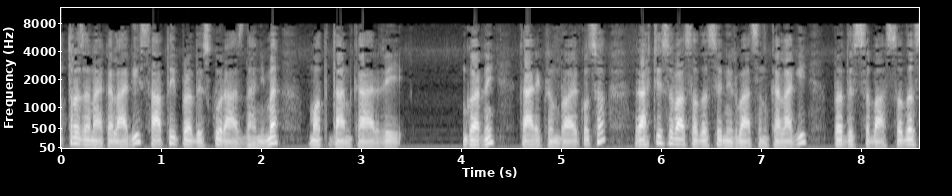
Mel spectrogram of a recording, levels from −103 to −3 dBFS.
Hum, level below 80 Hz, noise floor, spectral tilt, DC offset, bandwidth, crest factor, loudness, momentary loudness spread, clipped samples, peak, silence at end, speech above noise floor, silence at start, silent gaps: none; -48 dBFS; -51 dBFS; -5 dB/octave; under 0.1%; 8 kHz; 18 dB; -18 LUFS; 5 LU; under 0.1%; 0 dBFS; 0 s; 34 dB; 0.1 s; none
